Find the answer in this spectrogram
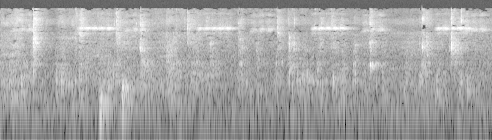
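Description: Close-miked eating sounds of chicken curry and rice eaten by hand: soft mouth clicks and chewing. A faint high-pitched chirp repeats about every one and a half seconds throughout.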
